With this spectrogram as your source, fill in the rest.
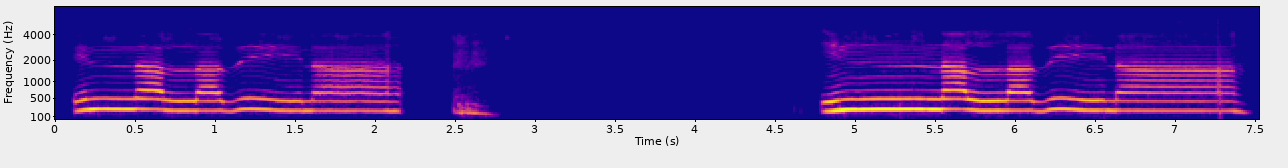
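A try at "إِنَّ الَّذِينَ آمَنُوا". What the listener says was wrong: নুন টান হবে না।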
